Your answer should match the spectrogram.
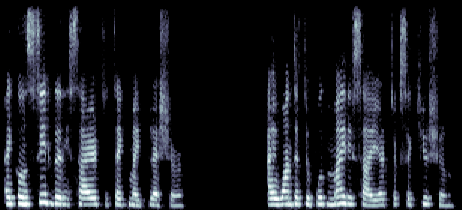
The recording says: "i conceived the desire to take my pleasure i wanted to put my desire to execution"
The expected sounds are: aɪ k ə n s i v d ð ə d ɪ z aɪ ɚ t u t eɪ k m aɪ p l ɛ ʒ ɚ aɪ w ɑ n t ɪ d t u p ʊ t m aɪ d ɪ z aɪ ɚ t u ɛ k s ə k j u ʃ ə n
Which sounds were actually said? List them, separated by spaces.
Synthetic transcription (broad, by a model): aɪ k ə n s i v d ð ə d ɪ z aɪ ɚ t u t eɪ k m aɪ p l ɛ ʃ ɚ aɪ w ɑ n t ɪ d t u p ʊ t m aɪ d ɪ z aɪ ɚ t u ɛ k s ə k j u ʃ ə n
